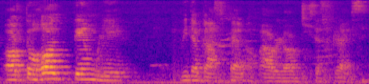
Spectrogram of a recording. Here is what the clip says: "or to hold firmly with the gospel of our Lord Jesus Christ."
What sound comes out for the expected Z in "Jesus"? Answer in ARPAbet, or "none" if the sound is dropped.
S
